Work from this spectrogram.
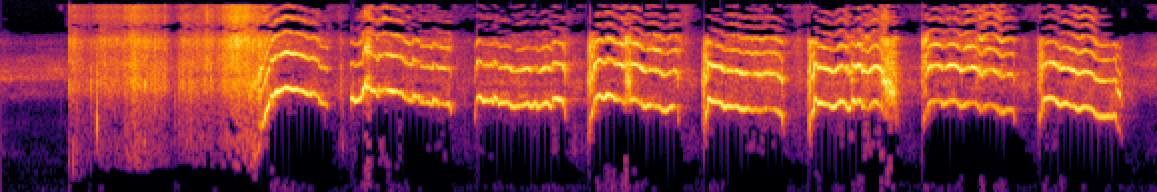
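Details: Startled big adult black rabbit in a garden gives a series of piercing squeals: some two seconds of breathy rustle, then about eight loud, evenly spaced shrieks, each steady and high before dropping at its close.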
